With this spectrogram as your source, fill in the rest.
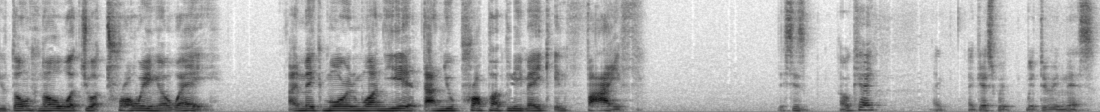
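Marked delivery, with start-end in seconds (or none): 0.0-6.5 put-on heavy Austrian accent, movie tough guy voice. Performing the Kurt Weimeister character, who is written like Arnie, in an Arnie voice. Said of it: "It's written like Arnie".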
